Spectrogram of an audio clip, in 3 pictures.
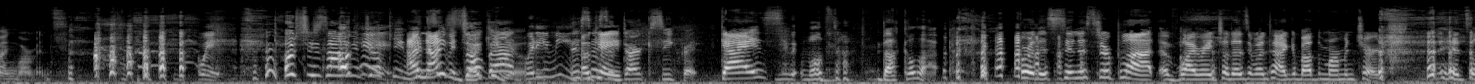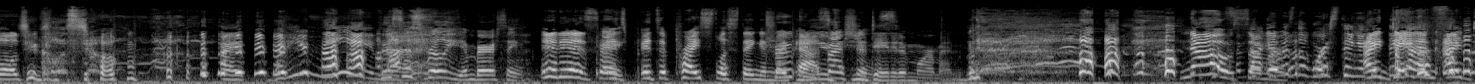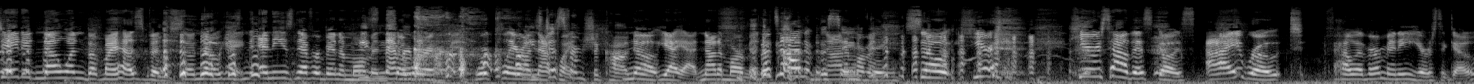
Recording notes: We have. This week we are lurking behind Goodwill in our usual spot. In the car with us!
